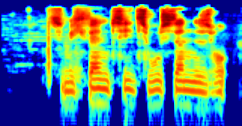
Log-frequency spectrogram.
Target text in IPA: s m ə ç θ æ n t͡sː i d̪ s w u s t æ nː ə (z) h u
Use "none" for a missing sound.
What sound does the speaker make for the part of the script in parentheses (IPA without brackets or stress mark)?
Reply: z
